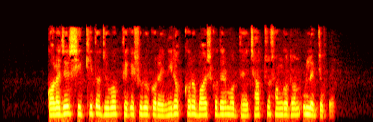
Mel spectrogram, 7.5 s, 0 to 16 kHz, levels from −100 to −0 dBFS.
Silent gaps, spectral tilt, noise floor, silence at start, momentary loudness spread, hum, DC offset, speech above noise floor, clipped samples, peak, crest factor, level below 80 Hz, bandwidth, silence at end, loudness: none; -5.5 dB/octave; -82 dBFS; 0.95 s; 10 LU; none; under 0.1%; 63 dB; under 0.1%; -2 dBFS; 18 dB; -56 dBFS; 8 kHz; 0.8 s; -20 LUFS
